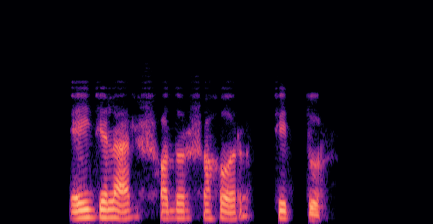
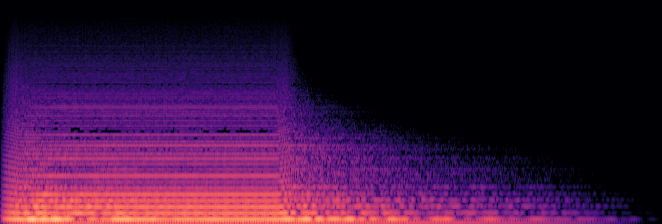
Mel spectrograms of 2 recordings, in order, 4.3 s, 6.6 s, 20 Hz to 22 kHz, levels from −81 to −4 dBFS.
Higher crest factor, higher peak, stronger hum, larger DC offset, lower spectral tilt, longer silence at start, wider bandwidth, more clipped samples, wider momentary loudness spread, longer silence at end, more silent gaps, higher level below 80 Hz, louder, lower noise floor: first, 18 dB vs 12 dB; first, -4 dBFS vs -10 dBFS; neither; neither; first, -11 dB/octave vs -8.5 dB/octave; first, 0.7 s vs 0 s; second, 5.2 kHz vs 8.4 kHz; neither; second, 8 LU vs 19 LU; about the same, 1.1 s vs 1.05 s; neither; second, -62 dBFS vs -34 dBFS; about the same, -21 LUFS vs -22 LUFS; first, under -90 dBFS vs -63 dBFS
